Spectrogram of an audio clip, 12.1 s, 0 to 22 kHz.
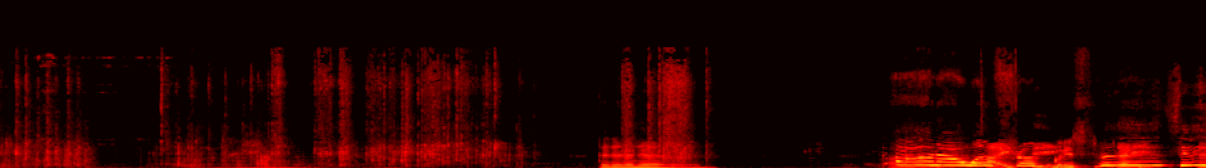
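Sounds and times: wrapping paper crinkling: 0.0 - 7.2.

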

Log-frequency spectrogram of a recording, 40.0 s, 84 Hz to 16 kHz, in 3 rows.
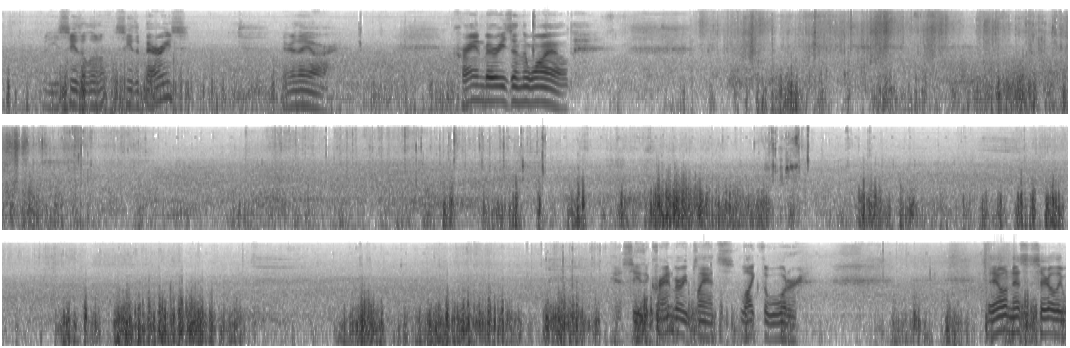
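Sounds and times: shrubs and dry leaves crackling: 0.0 - 39.9
wind gusting on microphone: 0.0 - 39.9.

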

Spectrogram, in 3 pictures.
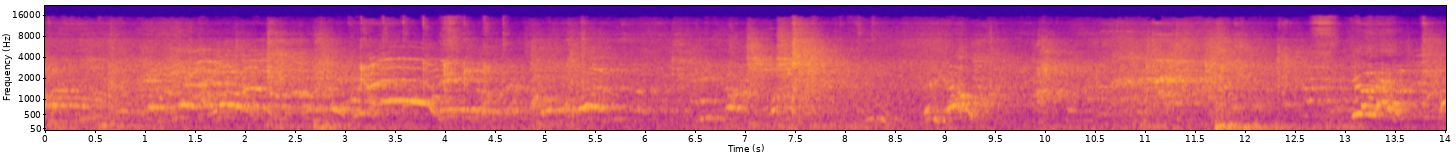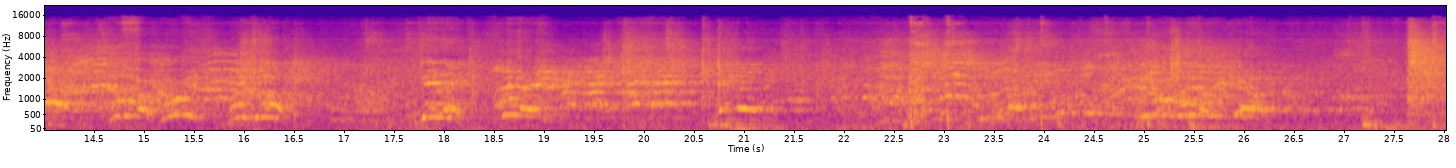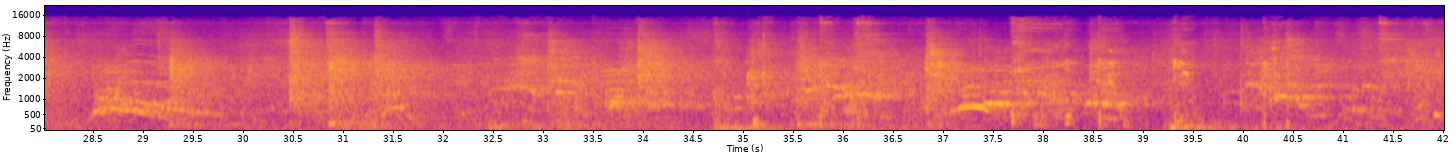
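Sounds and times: puck and players hitting boards: 2.1 - 3.4, 6.2 - 8.1, 9.3 - 12.6, 19.6 - 21.8, 22.7 - 25.9, 27.1 - 31.8, 32.4 - 37.4.

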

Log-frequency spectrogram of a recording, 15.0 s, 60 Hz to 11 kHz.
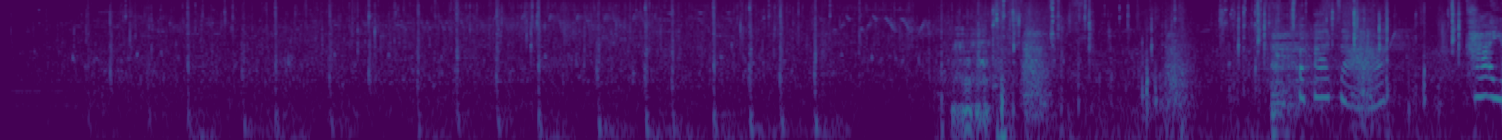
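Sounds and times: horse hooves clip-clopping: 0.8 - 14.8.

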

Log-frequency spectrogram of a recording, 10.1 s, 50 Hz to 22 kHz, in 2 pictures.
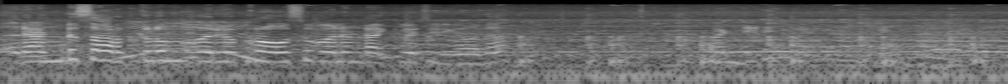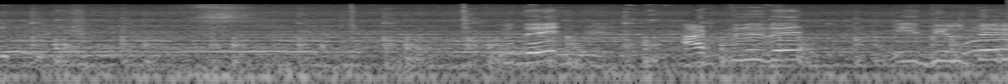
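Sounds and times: train engine rumbling: 0.0 - 10.0.

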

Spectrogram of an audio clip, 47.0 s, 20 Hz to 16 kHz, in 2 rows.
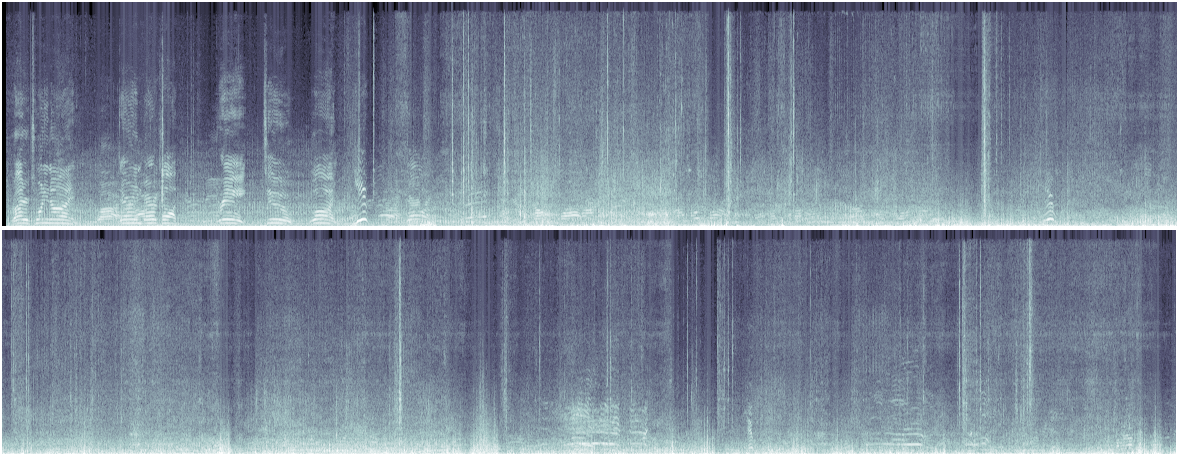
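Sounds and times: wind buffeting microphone: 0.1 - 46.9
bike knocks and rattles: 8.8 - 22.5, 23.3 - 34.3, 42.6 - 44.3
tyre noise on dirt and rock: 9.0 - 15.9
spectators shouting: 34.3 - 36.5, 39.8 - 43.4.

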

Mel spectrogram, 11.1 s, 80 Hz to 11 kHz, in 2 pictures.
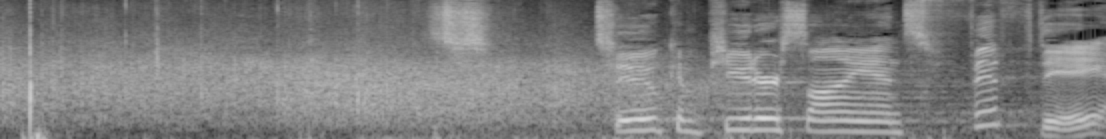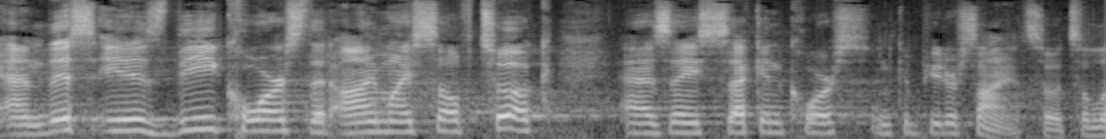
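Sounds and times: audience applauding: 0.0 - 4.3.

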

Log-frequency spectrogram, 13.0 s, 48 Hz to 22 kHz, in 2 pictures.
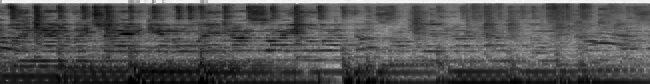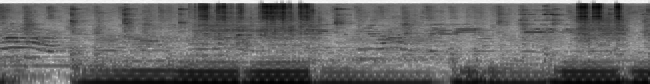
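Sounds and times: heavy sustained bass notes: 0.0 - 13.0
song over speakers: 0.0 - 13.0.

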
